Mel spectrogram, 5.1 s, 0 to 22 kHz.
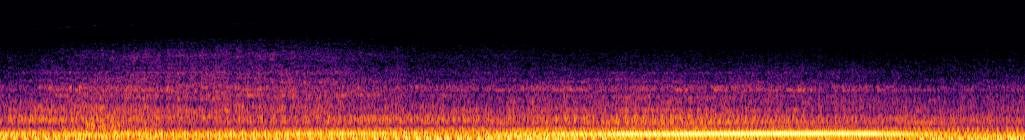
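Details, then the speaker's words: LB7 diesel truck with a lope tune: deep, even rumble rising smoothly in pitch under load with no miss or stumble; normal running. "Oh yeah. Oh, and this thing's got a fancy lope tune. That's sick."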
